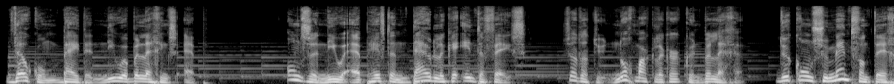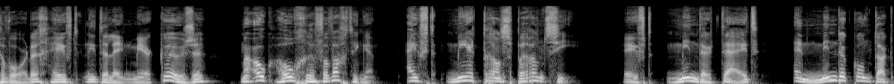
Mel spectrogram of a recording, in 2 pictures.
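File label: image film, Dutch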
